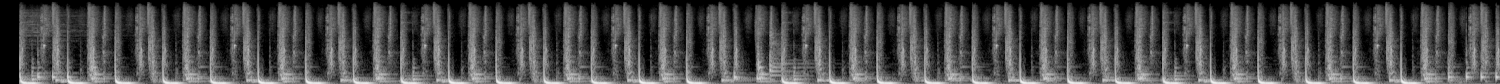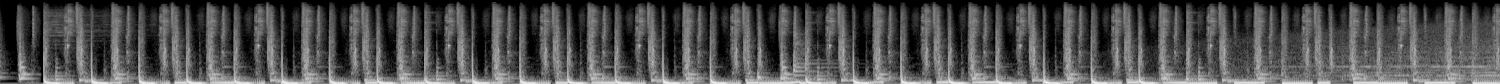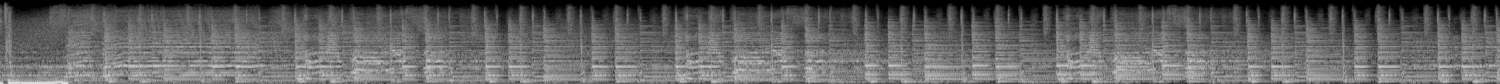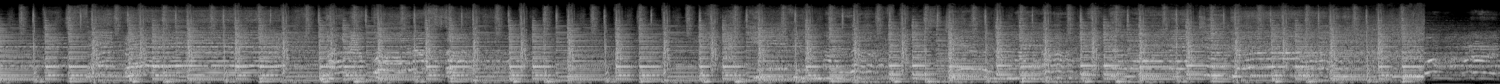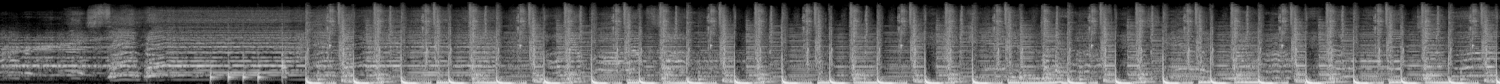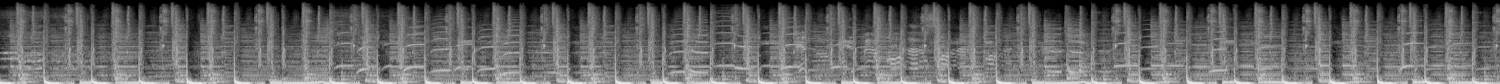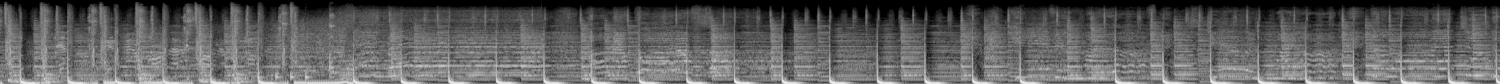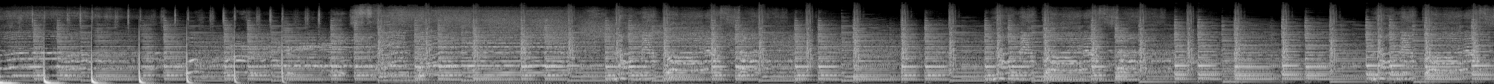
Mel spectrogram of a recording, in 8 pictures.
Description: Dance to the Irresistible Afro-Latin Beats in Miami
